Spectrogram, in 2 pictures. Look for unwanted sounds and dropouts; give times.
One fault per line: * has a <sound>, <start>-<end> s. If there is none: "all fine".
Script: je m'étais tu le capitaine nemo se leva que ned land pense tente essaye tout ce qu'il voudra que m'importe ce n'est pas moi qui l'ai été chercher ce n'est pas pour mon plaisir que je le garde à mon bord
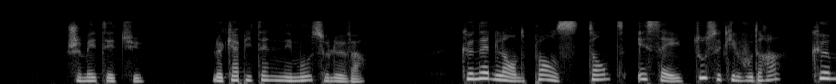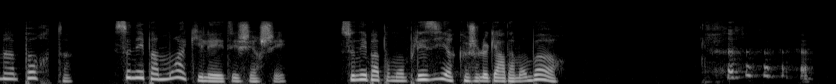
* has a laugh, 15.4-16.5 s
